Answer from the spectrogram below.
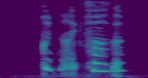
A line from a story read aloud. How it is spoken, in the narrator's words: Amanda, and she mumbled a barely articulate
